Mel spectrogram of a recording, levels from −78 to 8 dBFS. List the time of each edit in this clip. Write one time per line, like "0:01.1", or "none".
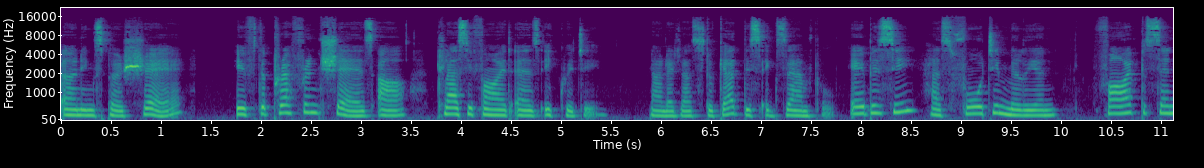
0:07.8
